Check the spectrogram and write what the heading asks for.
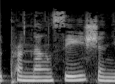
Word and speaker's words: pronunciation: 这个字好像上一节课有讲，就是 pronunciation 有五个音节，大家不要偷懒只念四个。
